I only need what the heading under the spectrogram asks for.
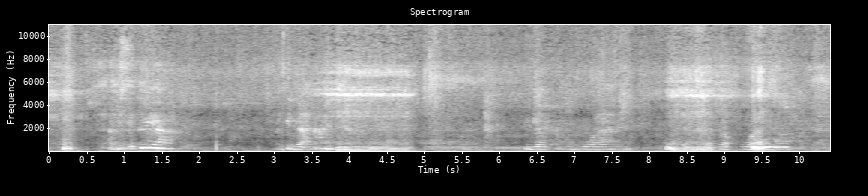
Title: Snoring Beagle after bathing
